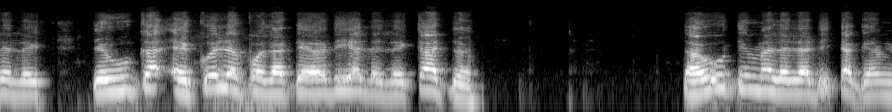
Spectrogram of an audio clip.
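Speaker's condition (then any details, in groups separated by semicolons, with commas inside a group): Cerebral palsy; speaks as if with potato in mouth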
